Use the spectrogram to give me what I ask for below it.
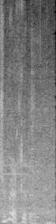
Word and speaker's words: Chemeketa: Did I pronounce that correctly? No, you didn't. Okay. I knew I'd screw it up. It's all right. Give it to it's me. hard to do. Give it to me. Just Chemeketa.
